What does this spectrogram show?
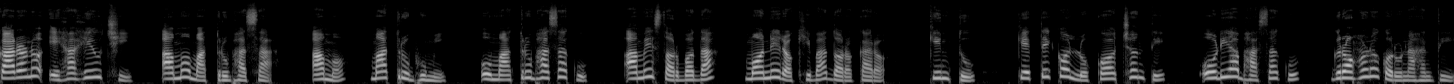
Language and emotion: Odia, neutral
